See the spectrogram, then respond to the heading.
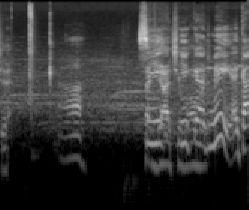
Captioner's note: clicking tongue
